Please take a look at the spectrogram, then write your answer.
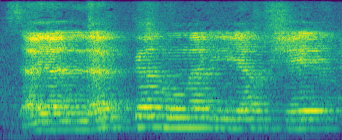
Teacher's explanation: Tidak dibaca idgham bigunnah, dia hanya dibaca idgham saja.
